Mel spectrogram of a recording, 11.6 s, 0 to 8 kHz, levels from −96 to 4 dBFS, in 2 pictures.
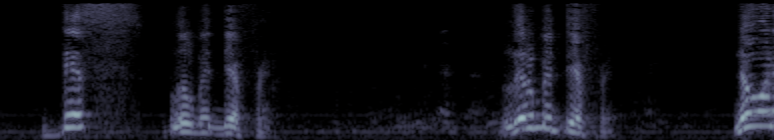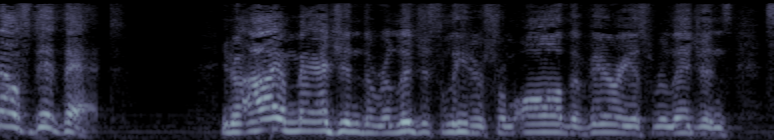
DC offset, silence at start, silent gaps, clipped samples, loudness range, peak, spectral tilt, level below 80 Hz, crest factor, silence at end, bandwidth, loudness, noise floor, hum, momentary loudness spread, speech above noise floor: under 0.1%; 0.3 s; none; under 0.1%; 6 LU; -24 dBFS; -5.5 dB/octave; -82 dBFS; 20 dB; 0 s; 7.6 kHz; -41 LUFS; -81 dBFS; none; 9 LU; 40 dB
